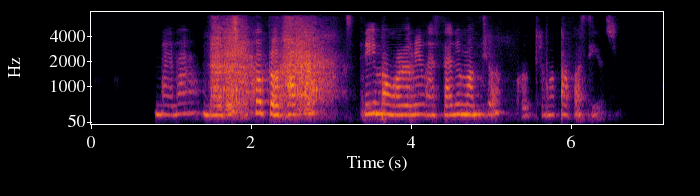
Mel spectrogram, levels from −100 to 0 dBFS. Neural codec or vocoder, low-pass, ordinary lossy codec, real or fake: codec, 16 kHz, 1.1 kbps, Voila-Tokenizer; 7.2 kHz; MP3, 64 kbps; fake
